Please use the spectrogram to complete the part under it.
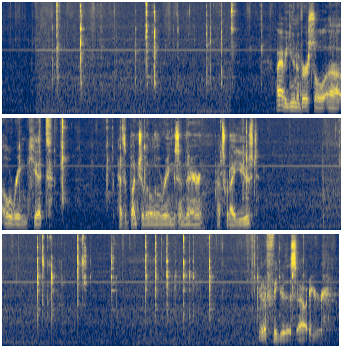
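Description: Metal tools click and scrape against a small metal part.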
